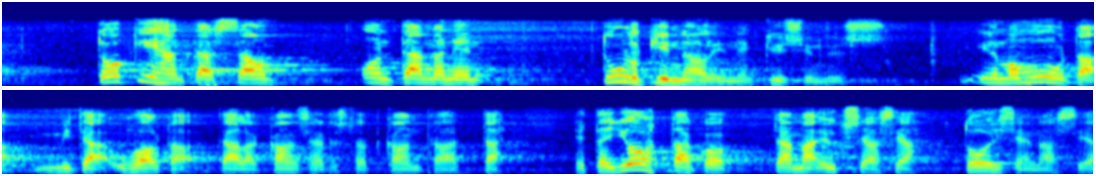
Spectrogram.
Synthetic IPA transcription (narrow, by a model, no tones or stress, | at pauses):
t̪okihɑnt̪æsːæonont̪æmːønen | t̪ulkinːɑlːineŋkysymy̰s | ilmɑmuːt̪ɑ̰mit̪æ̰ʔuhɑlt̪ɑ̰t̪æːlækɑnsɑæryst̪æ̰t̪kɑnt̪ɑ̰ːḛt̪ːæ | et̪ːæjoht̪ɑːkot̪æmæyksiɑsiɑt̪oisḛːnʔɑ̰siɑ̰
